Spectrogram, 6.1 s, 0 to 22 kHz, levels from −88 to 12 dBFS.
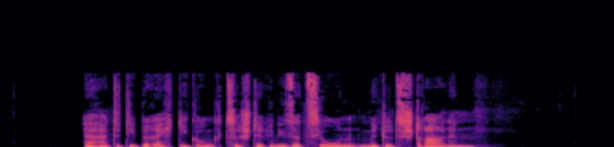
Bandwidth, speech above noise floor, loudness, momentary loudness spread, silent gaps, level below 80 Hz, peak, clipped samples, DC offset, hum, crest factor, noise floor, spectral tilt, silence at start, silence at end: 11.5 kHz; 62 dB; -24 LUFS; 7 LU; none; -44 dBFS; -6 dBFS; under 0.1%; under 0.1%; none; 20 dB; -86 dBFS; -4.5 dB/octave; 0.85 s; 1.4 s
